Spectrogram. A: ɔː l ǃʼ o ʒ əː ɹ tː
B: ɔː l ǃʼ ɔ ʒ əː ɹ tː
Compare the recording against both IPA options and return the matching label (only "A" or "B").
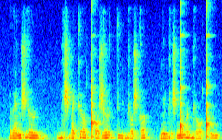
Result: B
